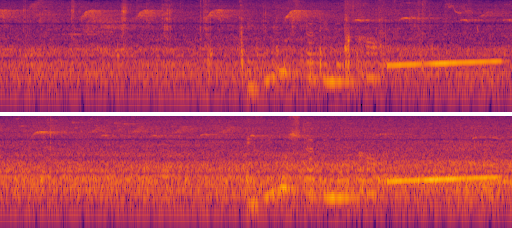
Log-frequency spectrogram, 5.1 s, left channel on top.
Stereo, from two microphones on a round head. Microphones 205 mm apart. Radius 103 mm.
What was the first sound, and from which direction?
A man speaking, 40° right (ahead or behind).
